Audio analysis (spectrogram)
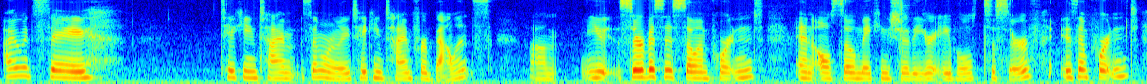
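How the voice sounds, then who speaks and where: A woman's voice: medium pitch, a little slow. A young woman, a nurse, answering thoughtfully and in a friendly way as a guest in a faith interview. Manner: thoughtful, friendly, with some hesitations. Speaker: guest, emergency room nurse.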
